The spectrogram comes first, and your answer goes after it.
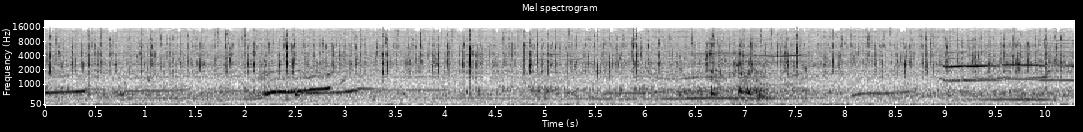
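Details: Humpback-season whale song recorded underwater by a snorkeler's GoPro off Kihei, Maui, late whale season, March 15, 2016: drawn-out gliding moans and rising whoops, possibly during birthing, with thin higher dolphin whistles over crackling sea noise.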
